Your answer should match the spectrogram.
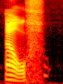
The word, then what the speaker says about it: elf: It's elf. – Uh-huh. – E-L-F.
